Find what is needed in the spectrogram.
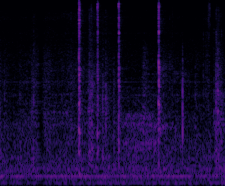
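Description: Quiet room with a steady low hum, broken by about five faint, sharp clicks in the second half.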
